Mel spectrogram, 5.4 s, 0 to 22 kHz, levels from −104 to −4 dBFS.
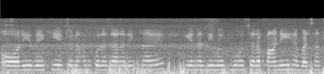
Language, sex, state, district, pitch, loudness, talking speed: Hindi, female, Chhattisgarh, Raigarh, 125 Hz, -18 LUFS, 220 wpm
